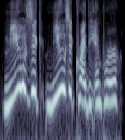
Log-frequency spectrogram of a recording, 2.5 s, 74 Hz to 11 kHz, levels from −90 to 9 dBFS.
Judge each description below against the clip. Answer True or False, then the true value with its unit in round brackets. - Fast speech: False (120 wpm)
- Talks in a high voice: True (330 Hz)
